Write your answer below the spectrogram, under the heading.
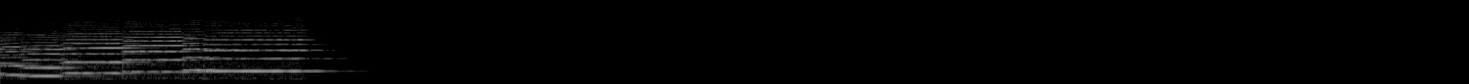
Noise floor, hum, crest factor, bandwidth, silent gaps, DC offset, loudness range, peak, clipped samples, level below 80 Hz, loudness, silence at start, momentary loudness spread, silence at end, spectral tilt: under -90 dBFS; none; 18 dB; 14 kHz; none; under 0.1%; 9 LU; -24 dBFS; under 0.1%; under -90 dBFS; -34 LUFS; 0 s; 5 LU; 11.35 s; 1.5 dB/octave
